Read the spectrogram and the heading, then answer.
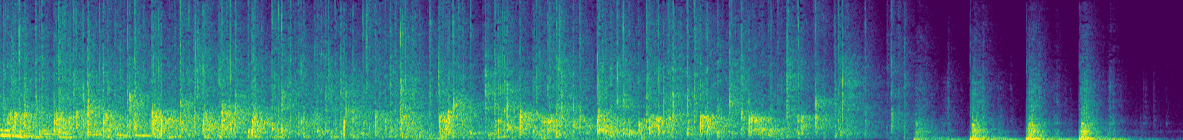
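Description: A dense burst of audience applause, many hands clapping steadily for about four seconds before thinning out, followed by four or five sharp, separate knocks or thumps at the end.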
